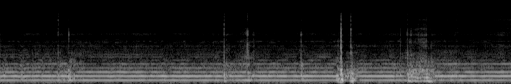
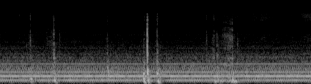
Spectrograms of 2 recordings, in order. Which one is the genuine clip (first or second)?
second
